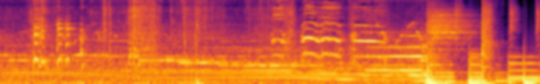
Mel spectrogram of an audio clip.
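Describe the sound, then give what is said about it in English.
Melissa Harris-Perry's backyard hens cluck and squawk in a coop in the early-morning dark, with layered, overlapping calls and a few sharper crowing-like cries, steady throughout without any talking. “And no matter what time you're listening to me, you can be sure that I have been up for hours because I have chickens.”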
